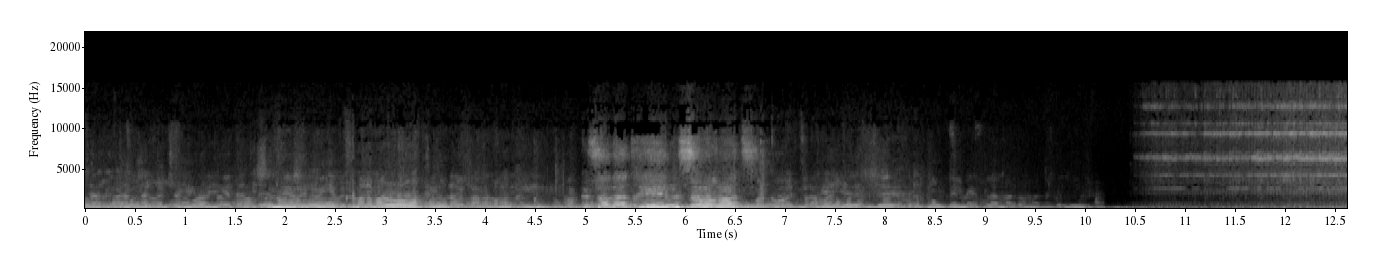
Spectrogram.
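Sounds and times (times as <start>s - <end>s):
speech: 1.2s - 10.2s
steady bright electronic ringing: 10.5s - 12.6s.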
